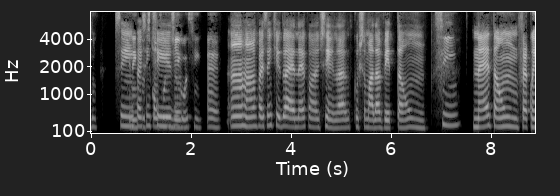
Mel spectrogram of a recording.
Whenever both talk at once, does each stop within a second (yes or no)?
no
